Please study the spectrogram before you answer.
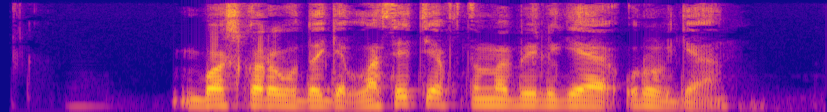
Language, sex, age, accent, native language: Uzbek, male, 18-24, Andijon, Uzbek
